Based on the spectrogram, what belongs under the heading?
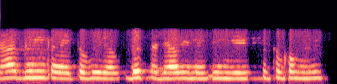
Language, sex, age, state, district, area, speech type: Hindi, female, 18-30, Rajasthan, Jodhpur, urban, conversation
